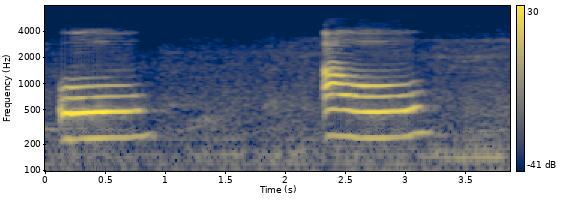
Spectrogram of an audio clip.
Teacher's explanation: इसका उच्चारण कहाँ से होता है, गले और ओष्ठ पर बल पड़ता है, प्राणवायु बाहर आती है इसके उच्चारण में ओ, आओ, गला और ओठ दोनों एक साथ मूवमेंट करता है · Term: कंठ ओष्ठ ध्वनि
